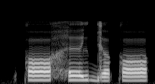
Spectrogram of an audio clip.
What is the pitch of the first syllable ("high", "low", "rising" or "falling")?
high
